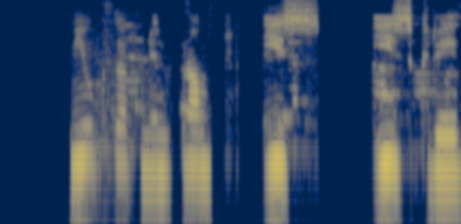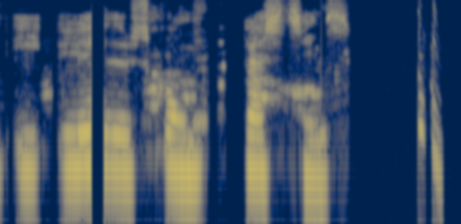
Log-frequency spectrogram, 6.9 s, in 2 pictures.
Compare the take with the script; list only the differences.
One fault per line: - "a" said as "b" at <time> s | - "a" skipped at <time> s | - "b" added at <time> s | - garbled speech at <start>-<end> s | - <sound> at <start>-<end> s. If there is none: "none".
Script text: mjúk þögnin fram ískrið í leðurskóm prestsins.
- dropout at 4.1-4.2 s
- chirp at 6.6-6.8 s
